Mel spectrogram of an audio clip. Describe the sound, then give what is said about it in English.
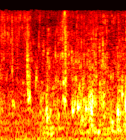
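Soft water sounds: gentle lapping against the edge of a canoe with small plops and drips of water from a paddle, with no voices. “If you're lucky, the waves lapping up against the edge of the boat or the plop of water dripping off of your paddle are the only sounds you hear.”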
